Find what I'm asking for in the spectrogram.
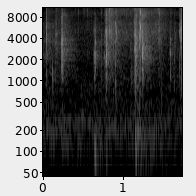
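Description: Computer keyboard typing: a handful of quick, light key taps in scattered bursts, close and fairly quiet, with no voices.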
